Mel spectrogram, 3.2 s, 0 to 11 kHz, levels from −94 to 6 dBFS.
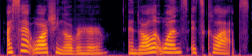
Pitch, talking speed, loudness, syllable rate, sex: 210 Hz, 210 wpm, -19 LUFS, 5.7 syllables/s, female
